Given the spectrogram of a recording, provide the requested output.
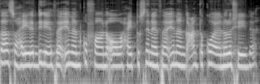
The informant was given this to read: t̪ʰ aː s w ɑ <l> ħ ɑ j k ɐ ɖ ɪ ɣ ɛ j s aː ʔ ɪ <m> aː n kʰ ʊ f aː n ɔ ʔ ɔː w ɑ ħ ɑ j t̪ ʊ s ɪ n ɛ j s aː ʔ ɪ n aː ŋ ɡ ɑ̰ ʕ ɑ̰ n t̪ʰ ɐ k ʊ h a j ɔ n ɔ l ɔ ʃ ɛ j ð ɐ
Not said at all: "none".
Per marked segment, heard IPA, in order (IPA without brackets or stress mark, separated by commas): none, n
